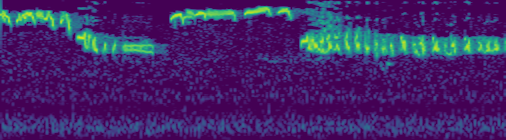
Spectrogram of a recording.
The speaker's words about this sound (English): Take a listen to this robin. Does it sound a little weird to you?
